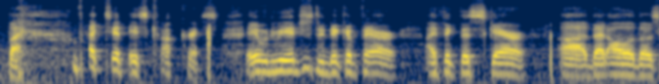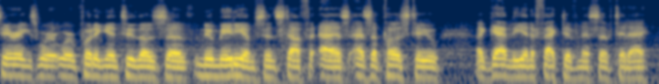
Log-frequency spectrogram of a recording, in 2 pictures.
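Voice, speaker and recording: A man's voice: lowish voice, steady tone, moderate pace, slight background noise. An American man hosting a casual interview, talking in a rambling, effusive way. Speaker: podcast interviewer.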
